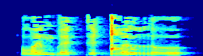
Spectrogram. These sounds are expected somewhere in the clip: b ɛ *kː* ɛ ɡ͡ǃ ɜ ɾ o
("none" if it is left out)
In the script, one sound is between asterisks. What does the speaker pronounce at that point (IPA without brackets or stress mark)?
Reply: kː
